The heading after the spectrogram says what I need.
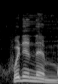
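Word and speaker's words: Houyhnhnm: As for hinnon, horse nostrils, the hinnon were the sentient horses in Swift's great book Goliver Travels.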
